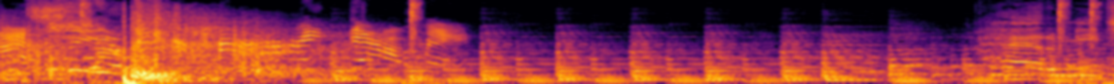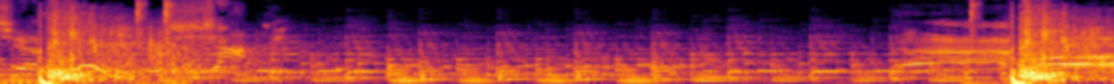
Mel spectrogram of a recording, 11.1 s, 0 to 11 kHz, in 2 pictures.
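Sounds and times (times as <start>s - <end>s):
gunshots set within a song: 0.0s - 2.2s, 5.7s - 6.7s, 10.4s - 11.1s
steady musical backing of a song: 0.0s - 11.1s.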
